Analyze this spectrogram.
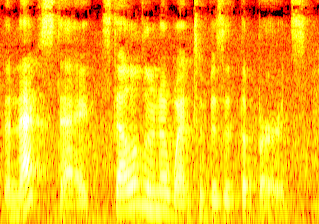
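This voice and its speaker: A woman teacher reading a children's storybook aloud with expressive, gentle storytelling. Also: mid-range voice, normal speed, vocal fry, a little hiss or hum, rough recording.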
